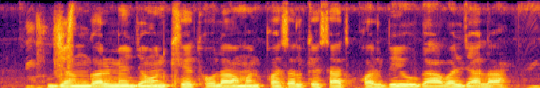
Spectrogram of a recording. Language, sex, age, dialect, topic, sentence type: Bhojpuri, male, 18-24, Western, agriculture, statement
